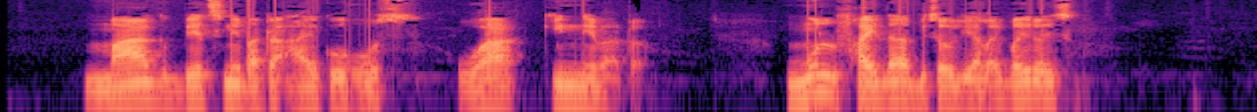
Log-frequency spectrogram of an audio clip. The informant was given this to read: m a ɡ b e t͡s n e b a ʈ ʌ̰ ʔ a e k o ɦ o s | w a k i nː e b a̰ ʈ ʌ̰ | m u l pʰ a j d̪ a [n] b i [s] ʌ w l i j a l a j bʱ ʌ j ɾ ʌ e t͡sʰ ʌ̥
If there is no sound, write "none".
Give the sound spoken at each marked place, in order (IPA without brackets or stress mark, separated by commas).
none, t͡s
